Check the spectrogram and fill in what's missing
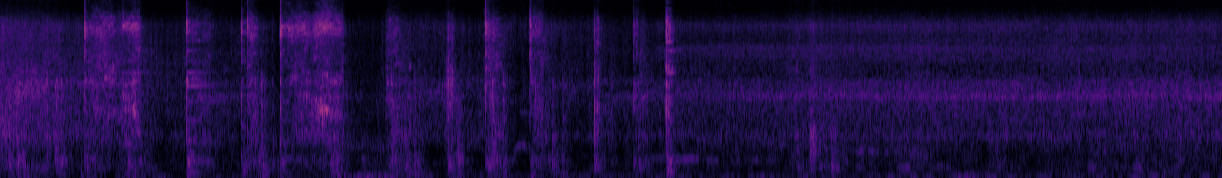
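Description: Fish-head masala stirred in a pan, with a dozen or so scraping, clattering spoon strokes in an irregular rhythm over a steady close sizzle, the strokes stopping after about eight seconds while the frying hiss continues alone.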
